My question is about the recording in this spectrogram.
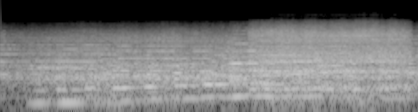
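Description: Dramatic background score, its low line stepping from note to note under held tones. About two-thirds of the way through, a loud steady hiss comes in sharply and cuts off about two seconds later.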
